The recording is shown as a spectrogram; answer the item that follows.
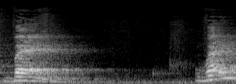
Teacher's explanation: इस वी का वा जो हम बोलना रहेगा ऊपर वाले का और नीचे वाले ओठ को मिला के, जैसे कहा गया वैन, वैन बोलना है तो ऊपर वाले दांत और नीचे वाले ओठ को मिला के हमको वैन बोलना है, वैन। और यहां पे राउंड लिप में मिलना है, राउंड लिप।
